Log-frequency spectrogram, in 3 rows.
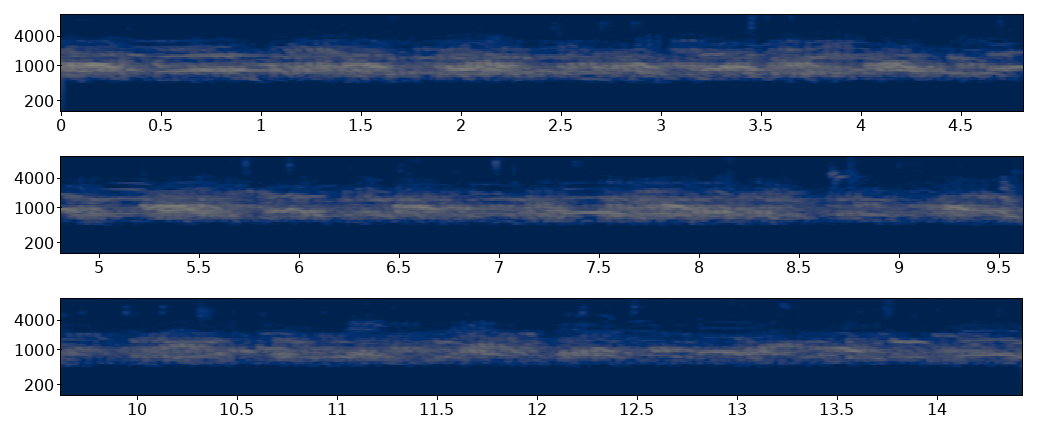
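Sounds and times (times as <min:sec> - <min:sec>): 
common cranes calling: 0:00.0 - 0:14.4.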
